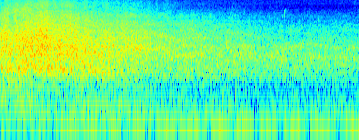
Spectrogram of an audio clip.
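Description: Distant EMD diesel locomotives running with a steady low drone. A loud rushing noise peaks in the first second and fades over the next two.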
